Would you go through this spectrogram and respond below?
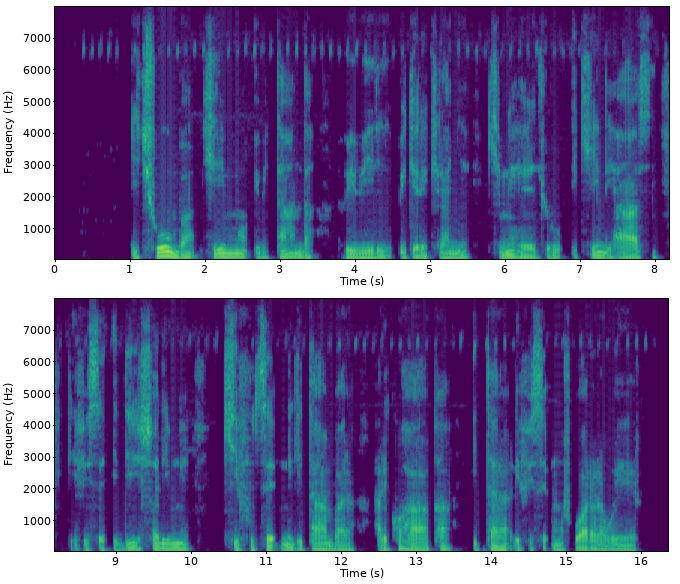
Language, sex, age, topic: Rundi, male, 18-24, education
